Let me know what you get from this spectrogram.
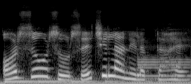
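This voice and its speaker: A woman narrating a children's cartoon story in a steady storytelling manner. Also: a little high, normal speed, over music.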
